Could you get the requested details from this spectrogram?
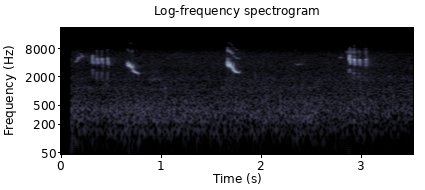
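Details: Lapland Longspur nocturnal flight calls: short dry bell-like rattles alternating with two clear, falling 'tew' notes, about one call per second, high-pitched over faint background hiss; Lapland Longspur.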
